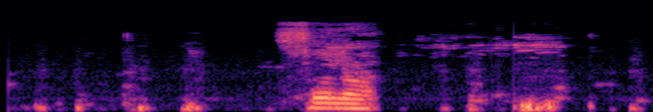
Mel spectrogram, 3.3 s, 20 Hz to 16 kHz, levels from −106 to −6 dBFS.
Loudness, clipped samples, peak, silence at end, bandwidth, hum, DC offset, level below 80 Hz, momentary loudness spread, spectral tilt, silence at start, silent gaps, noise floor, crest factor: -34 LUFS; under 0.1%; -16 dBFS; 0.05 s; 7.8 kHz; none; under 0.1%; -66 dBFS; 22 LU; -7.5 dB/octave; 0.15 s; none; -53 dBFS; 20 dB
